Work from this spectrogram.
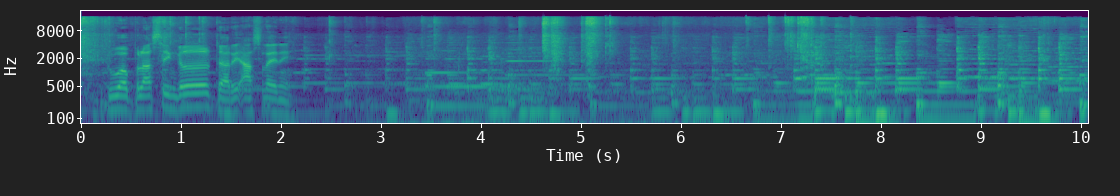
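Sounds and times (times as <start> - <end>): loud music with pulsing bass: 2.7 - 10.0.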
